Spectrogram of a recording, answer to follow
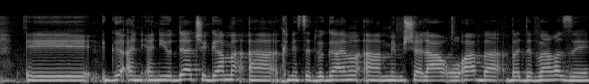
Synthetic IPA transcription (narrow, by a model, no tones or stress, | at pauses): eɡaaniʔanijo̞daːt̪ʃe̞ɡamakne̞set̪veɡama̰me̞mʃalaʁoʔababadavaʁaze̞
